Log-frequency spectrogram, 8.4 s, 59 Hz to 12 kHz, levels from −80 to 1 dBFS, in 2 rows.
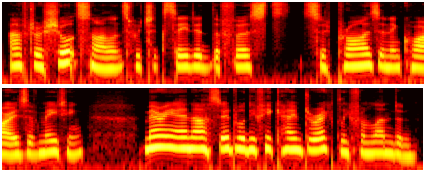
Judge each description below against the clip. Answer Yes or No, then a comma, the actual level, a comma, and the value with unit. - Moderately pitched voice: No, high, 200 Hz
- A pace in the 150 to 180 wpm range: Yes, average, 155 wpm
